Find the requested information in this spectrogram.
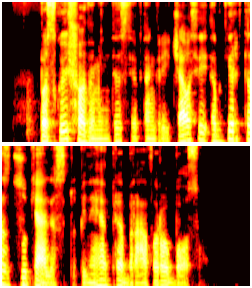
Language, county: Lithuanian, Vilnius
